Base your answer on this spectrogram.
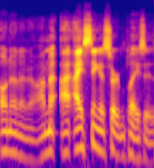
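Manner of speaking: plain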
